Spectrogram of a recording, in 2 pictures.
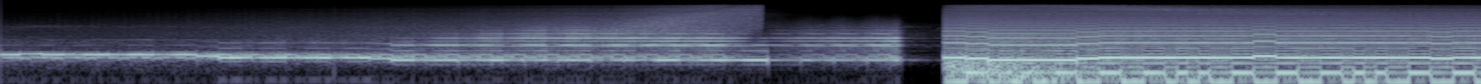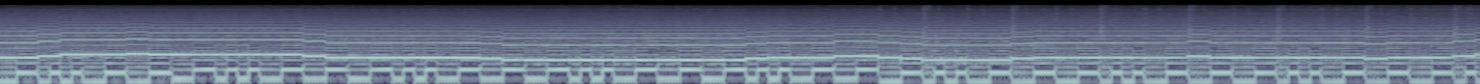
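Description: Electronic dance track played in a DJ set: a melodic synth breakdown with a rising noise sweep, a brief gap of near silence, then the full track drops back in with bass and beat about nine seconds in.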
